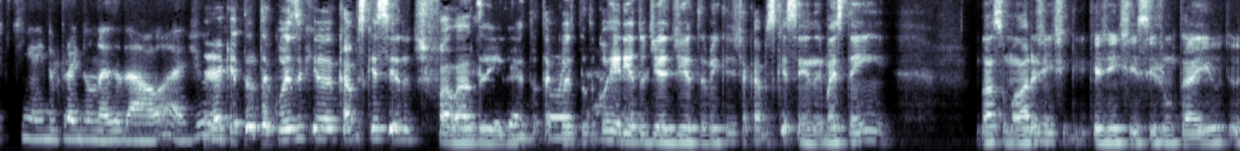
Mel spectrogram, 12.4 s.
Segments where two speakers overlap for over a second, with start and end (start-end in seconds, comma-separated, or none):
4.5-6.5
